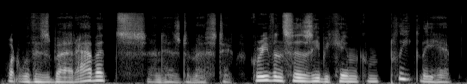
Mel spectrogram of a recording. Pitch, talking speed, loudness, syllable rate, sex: 130 Hz, 165 wpm, -19 LUFS, 5.7 syllables/s, male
